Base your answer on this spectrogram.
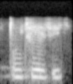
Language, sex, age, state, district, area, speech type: Dogri, female, 18-30, Jammu and Kashmir, Udhampur, rural, conversation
